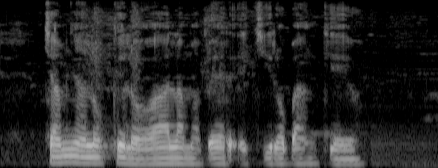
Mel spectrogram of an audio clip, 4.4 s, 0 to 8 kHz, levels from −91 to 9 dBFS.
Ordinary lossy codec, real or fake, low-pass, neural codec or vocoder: none; real; none; none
